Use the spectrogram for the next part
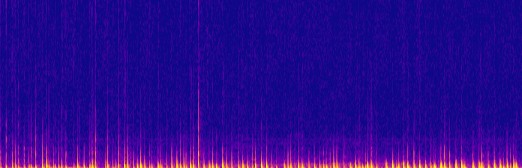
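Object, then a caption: Round cork board. A large, round, flat cork board, solid and thin, is held in both hands and tapped and scratched with fingertips and nails. The result is a rapid, steady stream of dozens of soft, dull thuds that are deep and muffled, with almost no bright content. Each tap dies away almost instantly.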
